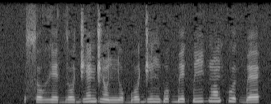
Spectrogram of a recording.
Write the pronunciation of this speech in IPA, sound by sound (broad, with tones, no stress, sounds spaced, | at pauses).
s o˨ ɣ e˨ d o˨ d͡ʒ ɛ̃˧ d͡ʒ ɔ̃˨ ɲ o˨ b o˧ d͡ʒ ĩ˧ ɡ͡b o˧ ɡ͡b e˧ k͡p iː˦ ɡ ɔ̃˦ kʷ ɛ˦˨ ɡ͡b ɛ˧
